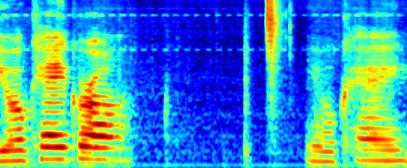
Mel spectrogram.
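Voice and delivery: slow, drawn-out, caring motherly voice. Imitating a viewer's motherly concern for the stuffy voice: imitating a caring mama. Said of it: "The mama's coming out".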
